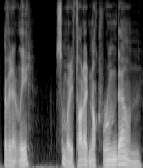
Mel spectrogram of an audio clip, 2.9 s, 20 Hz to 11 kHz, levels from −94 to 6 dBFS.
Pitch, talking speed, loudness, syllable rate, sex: 95 Hz, 145 wpm, -18 LUFS, 6.2 syllables/s, male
